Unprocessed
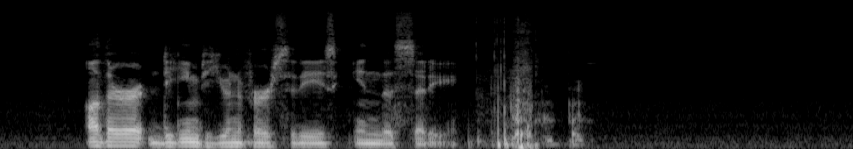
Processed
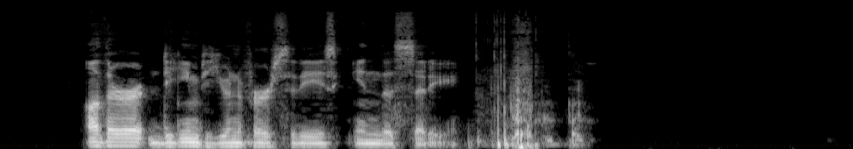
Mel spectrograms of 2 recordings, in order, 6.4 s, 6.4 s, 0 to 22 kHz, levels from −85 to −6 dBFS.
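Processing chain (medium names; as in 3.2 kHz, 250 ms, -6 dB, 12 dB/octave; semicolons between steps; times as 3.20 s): spectral noise reduction 29 dB; trim +9 dB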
